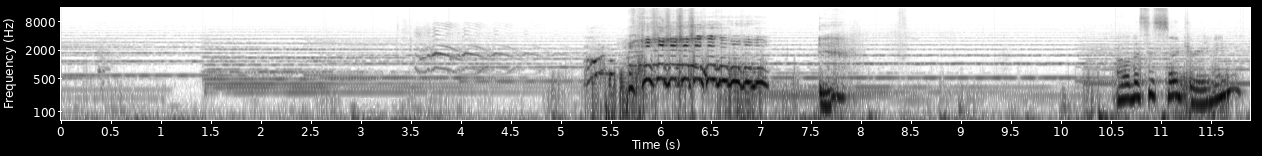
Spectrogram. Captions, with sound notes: [sprite laughs] - ohhhawaaauuuu!! - ehheehehehehehehehe!! oh this is so dreamy…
